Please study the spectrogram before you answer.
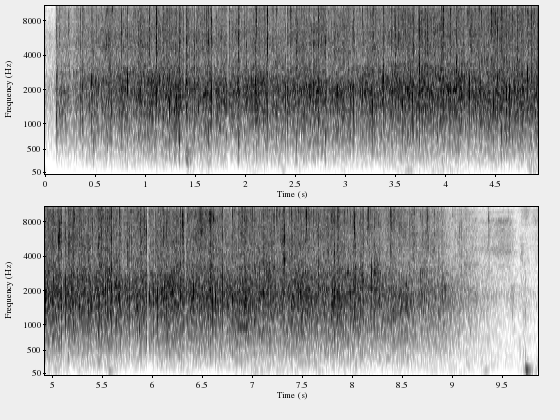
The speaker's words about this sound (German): Ja, ich erstmal, wir begrüßen ihn alle mit einem großen Applaus.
